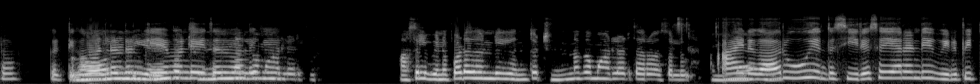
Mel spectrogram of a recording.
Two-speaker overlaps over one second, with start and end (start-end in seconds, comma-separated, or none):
0.9-2.7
